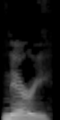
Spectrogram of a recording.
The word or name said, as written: nairi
